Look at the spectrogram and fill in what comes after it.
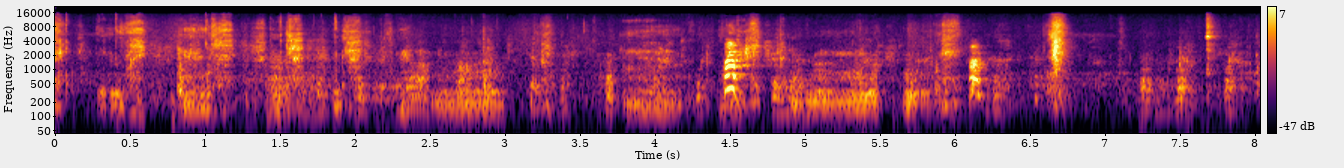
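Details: ['Corgi having fun, giving rough play growls and grumbling bursts in irregular runs, with a few sharp clicks in between.']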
